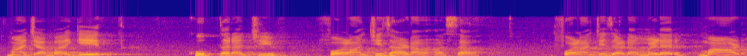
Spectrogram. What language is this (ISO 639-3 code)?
kok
